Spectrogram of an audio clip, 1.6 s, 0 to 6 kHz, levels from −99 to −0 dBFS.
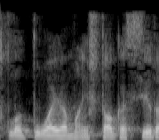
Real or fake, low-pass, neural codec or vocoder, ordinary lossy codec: fake; 5.4 kHz; codec, 16 kHz, 2 kbps, FunCodec, trained on Chinese and English, 25 frames a second; MP3, 32 kbps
